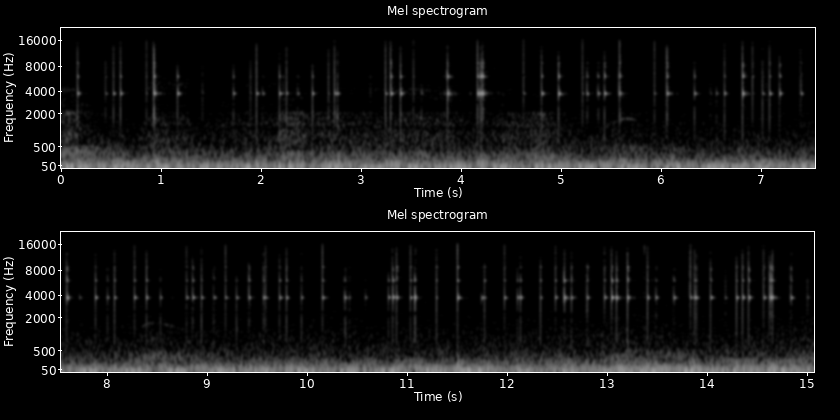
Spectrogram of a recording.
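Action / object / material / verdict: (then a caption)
tap / small glass perfume bottle / glass / none. A small faceted glass perfume bottle with a silver cap, partly filled with yellow liquid, is held in both hands close to the microphone and tapped with long acrylic nails. Quick, bright clicks and clinks with a high glassy ring come in irregular bursts over a faint low hum.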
